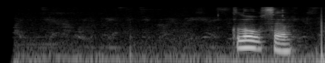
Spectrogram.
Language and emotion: Russian, neutral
